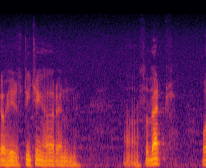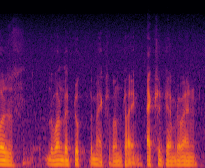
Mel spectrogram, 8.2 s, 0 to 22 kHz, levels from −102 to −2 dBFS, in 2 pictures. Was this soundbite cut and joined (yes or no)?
yes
